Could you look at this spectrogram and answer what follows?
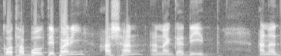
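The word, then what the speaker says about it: جديد: আসান আনা গাদিদ, আনা জাদিদ মূলত, কিন্তু এখানে মিশরেরা জিমকে গয়ন বলে, এই জন্য আনা গাদিদ।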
